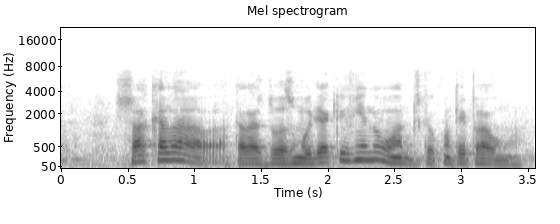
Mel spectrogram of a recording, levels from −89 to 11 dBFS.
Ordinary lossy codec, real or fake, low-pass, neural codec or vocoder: none; fake; 7.2 kHz; codec, 44.1 kHz, 7.8 kbps, Pupu-Codec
